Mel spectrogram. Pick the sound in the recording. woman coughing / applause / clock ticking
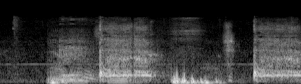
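woman coughing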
